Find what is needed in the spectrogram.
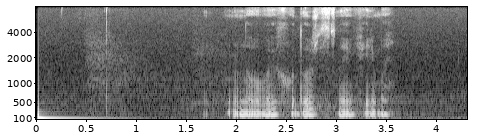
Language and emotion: Russian, neutral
